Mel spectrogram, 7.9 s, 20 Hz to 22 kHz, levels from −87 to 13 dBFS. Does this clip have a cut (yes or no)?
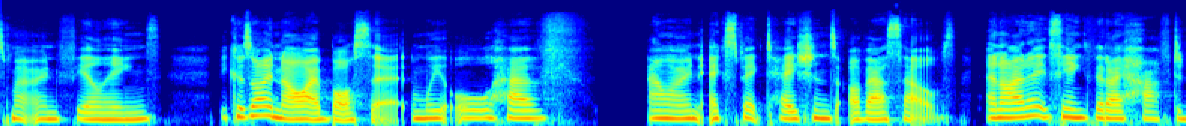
yes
